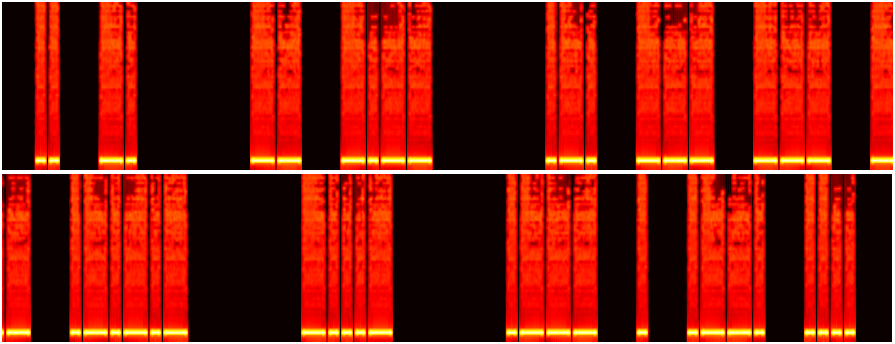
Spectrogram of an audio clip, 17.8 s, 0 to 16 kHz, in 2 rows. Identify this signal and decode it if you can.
Morse code, heard as a keyed tone, about 18 wpm, spaced as for 12 wpm, 1000 Hz. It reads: IN MY ROOM. <BT> JEPH
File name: qotdfiles / 12wpm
